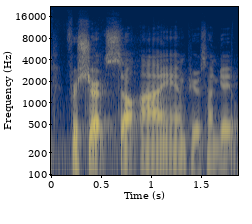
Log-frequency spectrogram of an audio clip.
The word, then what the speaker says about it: Pearce Hungate: Today we've got Pearce Hungate with us. Did I pronounce that right, Pearce?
